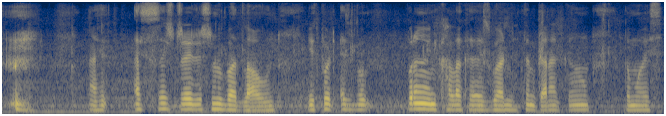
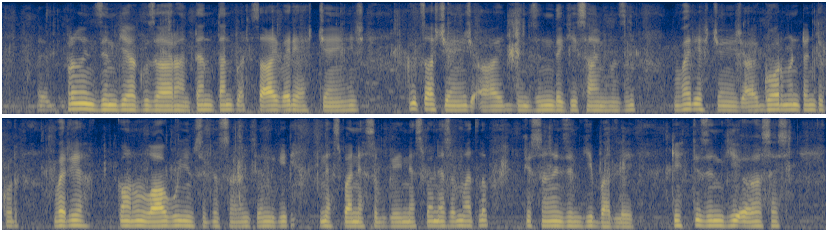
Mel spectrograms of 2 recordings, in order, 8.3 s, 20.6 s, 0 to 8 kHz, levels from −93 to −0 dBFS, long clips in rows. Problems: constant background noise, low volume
